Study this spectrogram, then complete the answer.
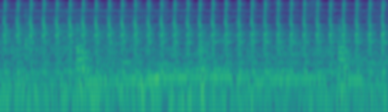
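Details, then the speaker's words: Turbocharged engine with a boost controller problem, at idle: fast, sharp, regular clicking of about fourteen per second; the source is not pinned down and the cause is suspected, not confirmed. "Don't have to worry about anything. It's sealed. And as you can hear, it's clicking away here."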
